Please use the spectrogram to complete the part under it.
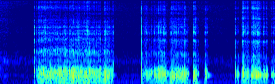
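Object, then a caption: Paper cup. A thin wooden stick scratches around the rim and inner wall of an empty, hollow, printed white paper cup held in one hand. A dry, papery rasp centered in the low-mid range comes in separate strokes: a long steady scrape, a broken run of shorter scratches, then a final burst. A faint low hum sits in the gaps between strokes.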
